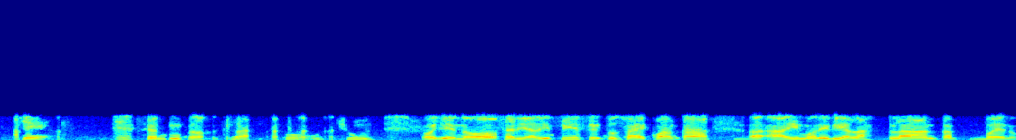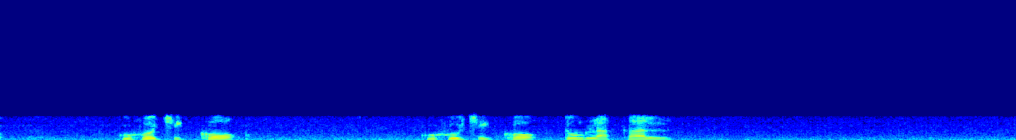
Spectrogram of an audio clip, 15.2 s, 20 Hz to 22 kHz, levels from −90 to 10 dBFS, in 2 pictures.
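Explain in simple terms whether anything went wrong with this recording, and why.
Several things went wrong. The whole call passed through the GSM full-rate codec, the original mobile phone coding method. It rebuilds the voice from a simple model of the throat and mouth, driven by sparse pulses, and throws away everything above 4 kHz. Throughout the recording, the speech sounds buzzy and gravelly, with a plainly audible roughness and no crisp top end.

There were also six short stretches where the talker's voice sinks, thins out or breaks up: 0.1 to 0.37 s, 1.6 to 2.76 s, 3.41 to 4.23 s, 4.5 to 4.91 s, 5.15 to 5.5 s and 6.61 to 7.31 s. The likely cause is speech suppressed in double talk. Both people spoke at once, and the echo canceller could not tell this voice from the returning echo, so it turned the voice down. The dip near 4 s is also one of the deepest.

Finally, there are two moments of lost GSM frames, at 3.66 to 3.75 s and 13.1 to 13.21 s. 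Pieces of the signal went missing in transmission, and the phone filled each gap by repeating the last good sound. Instead of a clean gap, you hear a brief metallic, ringing smear. The second lasts about 100 ms, noticeably longer than the first, at about 60 ms.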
